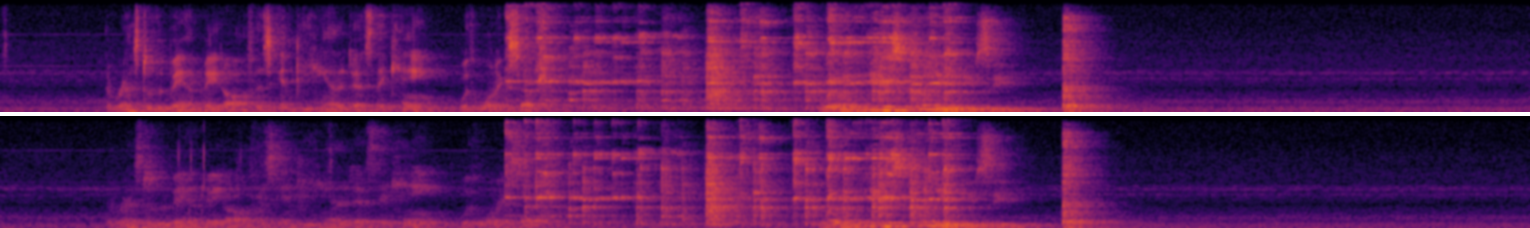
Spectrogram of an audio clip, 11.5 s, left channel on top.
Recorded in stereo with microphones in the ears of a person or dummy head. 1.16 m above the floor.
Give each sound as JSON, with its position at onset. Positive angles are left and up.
{"t": 0.8, "sound": "a man speaking", "side_deg": 50, "distance_m": 0.6}
{"t": 3.8, "sound": "cutlery clinking", "side_deg": -35, "distance_m": 0.6}
{"t": 6.1, "sound": "a woman speaking", "side_deg": 5, "distance_m": 0.8}
{"t": 8.0, "sound": "a clap", "side_deg": -30, "distance_m": 1.4}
